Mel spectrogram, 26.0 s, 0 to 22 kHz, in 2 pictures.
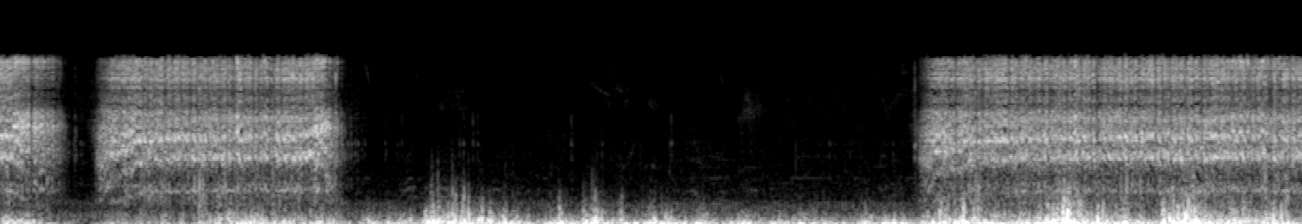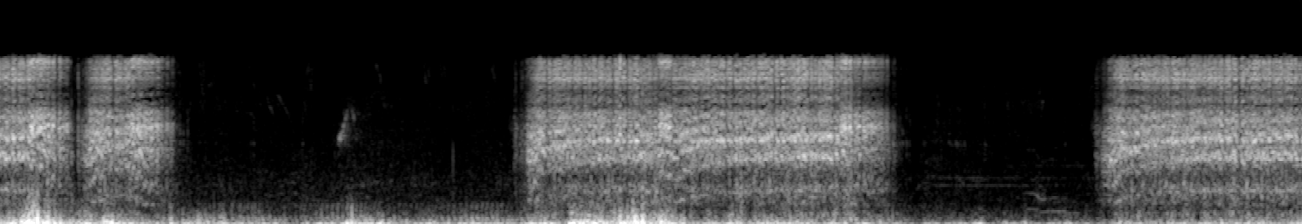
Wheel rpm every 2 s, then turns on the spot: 80, 100, 0, 0, 50, 160, 100, 30, 0, 110, 120, 10, 100.
none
